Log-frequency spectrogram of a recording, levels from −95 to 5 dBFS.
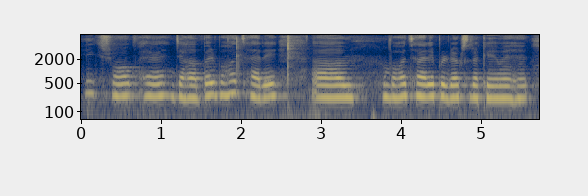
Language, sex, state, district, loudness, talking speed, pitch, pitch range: Hindi, female, Uttarakhand, Uttarkashi, -24 LUFS, 145 wpm, 235 Hz, 225-250 Hz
